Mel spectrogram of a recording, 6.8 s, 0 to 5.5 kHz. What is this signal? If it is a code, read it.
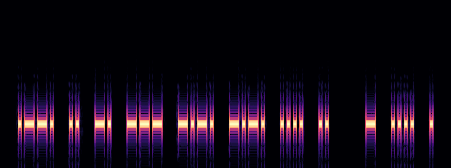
Morse code, heard as a keyed tone, about 25 wpm, spaced as for 20 wpm, 700 Hz. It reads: PINOCCHI THE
